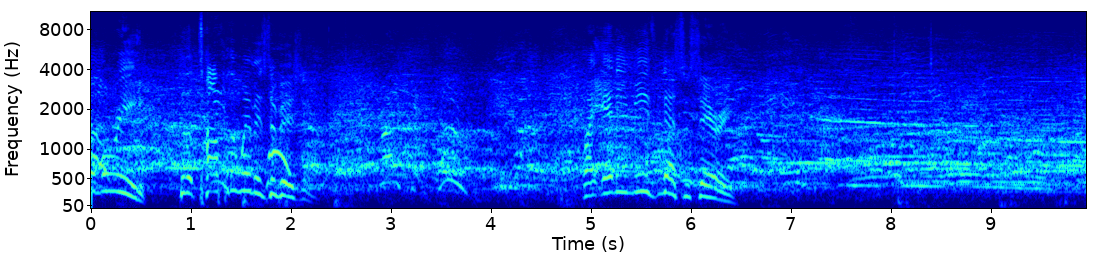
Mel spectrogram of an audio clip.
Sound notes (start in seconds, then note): 3.5 fans chanting; 8.8 cheers & boos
